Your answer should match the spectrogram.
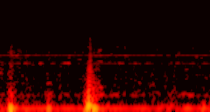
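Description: A low steady hum with two short, dull thumps, one just after the start and one just before a second in.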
